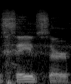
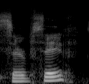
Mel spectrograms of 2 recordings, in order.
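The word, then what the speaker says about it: ServSafe: house was so clean stop saying save surf I don't I don't get why you think that that's that's the pronunciation of it what is it Serve Safe yes I don't know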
